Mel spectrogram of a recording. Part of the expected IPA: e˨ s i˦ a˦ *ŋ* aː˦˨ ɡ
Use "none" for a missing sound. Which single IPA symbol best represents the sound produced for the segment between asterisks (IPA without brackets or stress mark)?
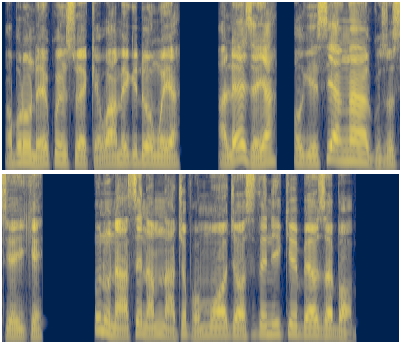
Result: ŋ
